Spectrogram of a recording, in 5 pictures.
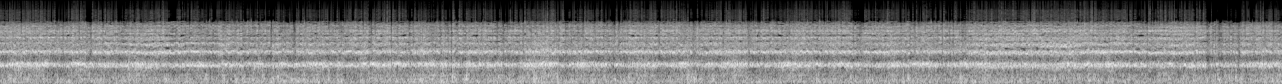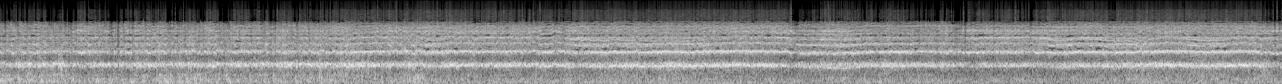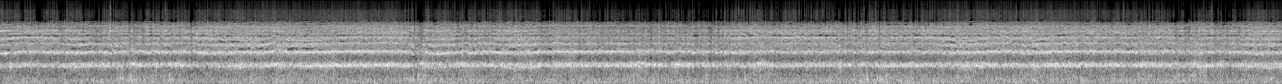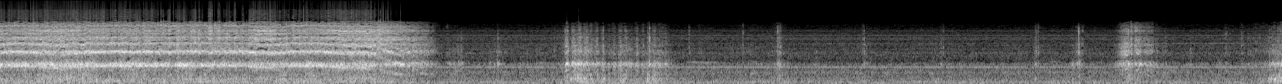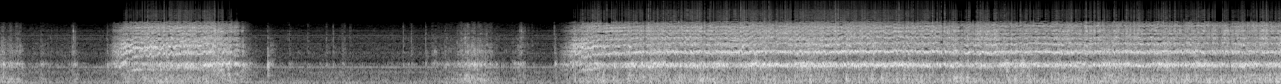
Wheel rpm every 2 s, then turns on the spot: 230, 230, 230, 230, 230, 220, 230, 230, 220, 220, 220, 230, 220, 220, 220, 220, 230, 230, 230, 220, 230, 60, 10, 0, 0, 10, 90, 10, 80, 220, 230, 230.
50-52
